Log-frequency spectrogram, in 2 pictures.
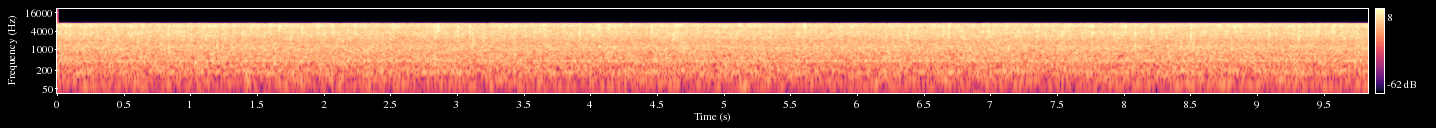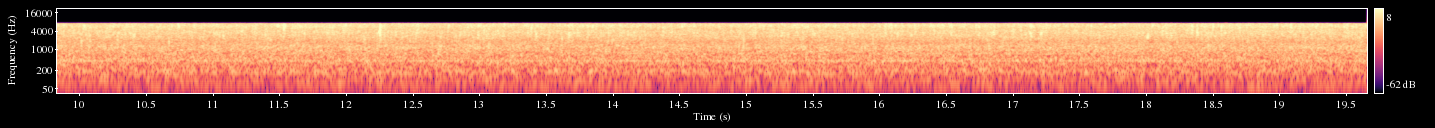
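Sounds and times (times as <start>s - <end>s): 
gentle rain: 0.0s - 19.6s.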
